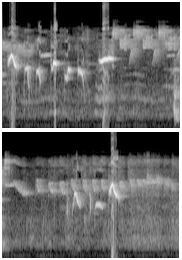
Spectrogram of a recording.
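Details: Rough learning twitter of a Greater green leafbird: quick downslurred whistled chirps in a string, then a continuous scratchy high chatter with a few sharp whistles.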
